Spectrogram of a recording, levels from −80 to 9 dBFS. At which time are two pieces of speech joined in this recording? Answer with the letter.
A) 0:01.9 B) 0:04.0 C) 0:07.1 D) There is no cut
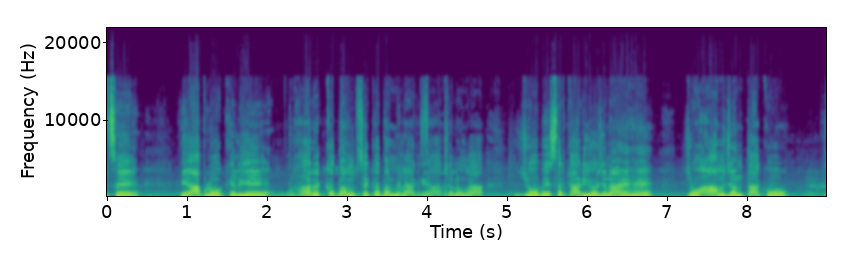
B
